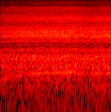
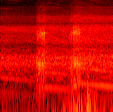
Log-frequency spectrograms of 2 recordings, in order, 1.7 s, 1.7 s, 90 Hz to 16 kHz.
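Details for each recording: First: Bosch GBM320 (GBM 320) corded electric drill, old and heavily used, after repair with new carbon brushes fitted, as the worn-out old brushes had been the fault; burning smell gone, slight sparking normal until brushes bed in; steady, even high-pitched whir, normal motor run. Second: Bosch GBM320 electric drill motor hums with a harsh, fizzy crackling hiss, burning smell and visible sparking inside; internal arcing in the motor, before disassembly.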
